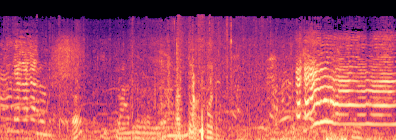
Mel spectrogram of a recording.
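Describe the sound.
Goats bleat repeatedly at a goat-rearing project run by two community members, several wavering, quavering calls overlapping in a loud chorus, with a longer tremulous bleat near the end and some voices murmuring in the background.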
